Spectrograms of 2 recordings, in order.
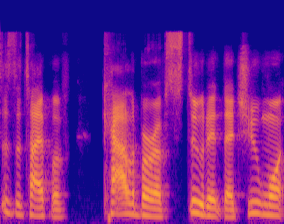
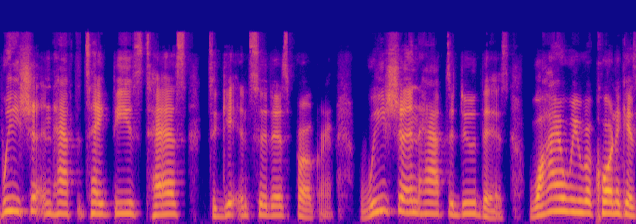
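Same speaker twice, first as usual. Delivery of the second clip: put-on woman's yelling, agitated, worked-up ranting tone; 2 semitones higher than usual. Retelling how a young woman yelled at the professor, imitating a woman yelling. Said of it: "Like she's yelling at him".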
